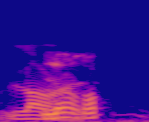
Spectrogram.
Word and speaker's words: Laurent: Is it Laurent or Laurent? Laurent. Ah, you roll your R's.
